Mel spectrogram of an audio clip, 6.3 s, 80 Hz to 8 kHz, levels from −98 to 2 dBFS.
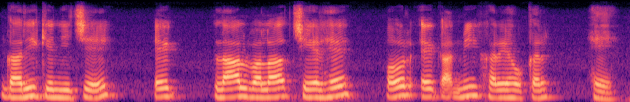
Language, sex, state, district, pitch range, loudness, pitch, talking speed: Hindi, male, Arunachal Pradesh, Papum Pare, 175-205 Hz, -15 LUFS, 185 Hz, 135 wpm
